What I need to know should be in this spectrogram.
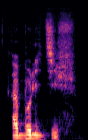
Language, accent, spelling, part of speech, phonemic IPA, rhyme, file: French, France, abolitif, adjective, /a.bɔ.li.tif/, -if, LL-Q150 (fra)-abolitif.wav
- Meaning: abolishing; involving the abolition of something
